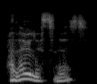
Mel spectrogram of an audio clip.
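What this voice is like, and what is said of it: Polished, formal telephone voice. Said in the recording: “She's got a proper telephone voice as well ... That is a proper telephone voice.”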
